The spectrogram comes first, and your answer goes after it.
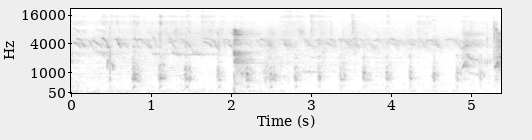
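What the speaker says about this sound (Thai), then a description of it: "ไก่ทุกคน" Chickens cluck in short repeated bursts at a rural Lao family home, a fairly faint, irregular series of clucks with one sharper call, outdoors with no speech.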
